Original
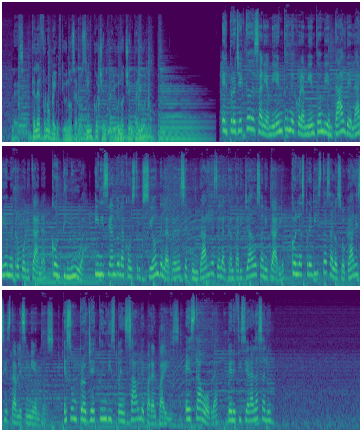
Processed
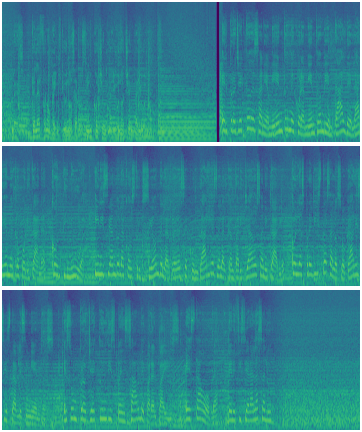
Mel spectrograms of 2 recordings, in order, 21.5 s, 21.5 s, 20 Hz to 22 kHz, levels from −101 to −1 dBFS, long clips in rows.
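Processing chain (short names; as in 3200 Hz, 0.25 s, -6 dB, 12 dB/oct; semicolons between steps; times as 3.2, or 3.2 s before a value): per-bin compression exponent 0.6; bit-crush 8-bit; three-band squash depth 100%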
